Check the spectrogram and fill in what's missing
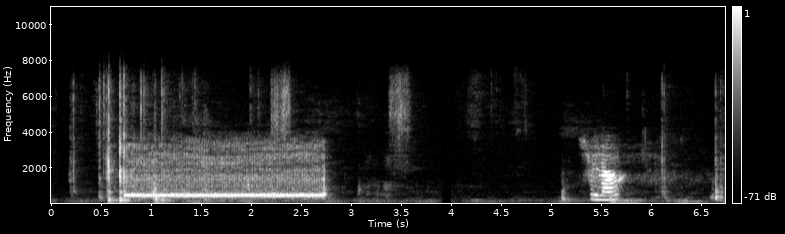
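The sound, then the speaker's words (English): A phone call being placed to return a call about a house for rent: quick clicks of dialing, then a steady two-second electronic ring tone, a pause with faint clicks, and a brief voice near the end. “Okay, let's give her a call back. Maybe … will answer the phone.”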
